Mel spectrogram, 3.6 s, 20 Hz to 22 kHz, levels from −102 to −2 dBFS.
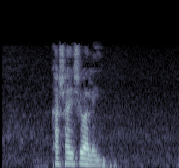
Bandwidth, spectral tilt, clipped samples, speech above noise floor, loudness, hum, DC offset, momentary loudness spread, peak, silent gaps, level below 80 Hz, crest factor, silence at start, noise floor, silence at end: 7.8 kHz; -5 dB/octave; under 0.1%; 39 dB; -31 LUFS; none; under 0.1%; 18 LU; -12 dBFS; none; -60 dBFS; 22 dB; 1.05 s; -68 dBFS; 1.3 s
